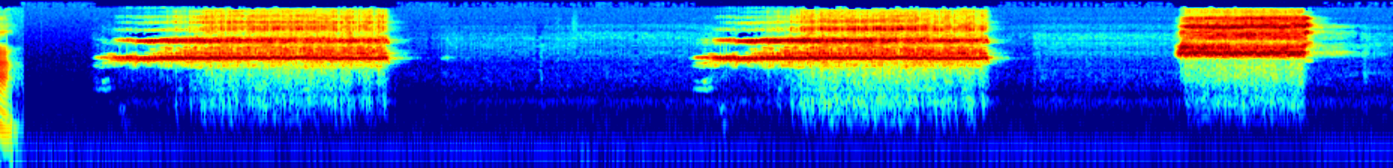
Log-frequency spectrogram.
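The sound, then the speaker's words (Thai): Three harsh, drawn-out screeches of a barn owl from Thailand, each a raspy hiss lasting a second or two, separated by short silences; loud, with no talking. “นกแสกของประเทศไทยค่ะ”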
